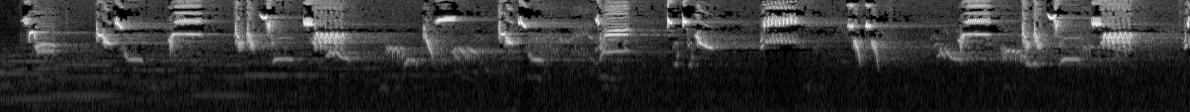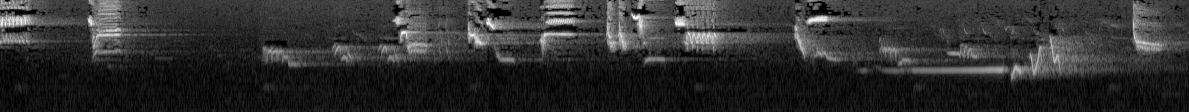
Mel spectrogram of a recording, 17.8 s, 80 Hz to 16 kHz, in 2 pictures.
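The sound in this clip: Black-faced bunting song rings out on a foggy mountain trail in the morning. The bird is a sparrow-sized bunting about 16 cm long, and it repeats many short, bright, high chirping phrases in quick succession with brief pauses between them.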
